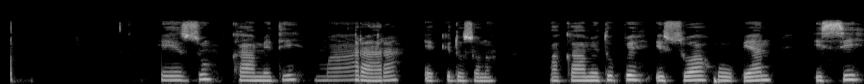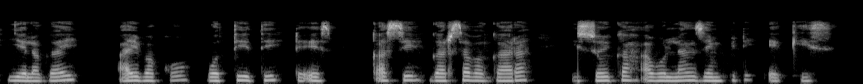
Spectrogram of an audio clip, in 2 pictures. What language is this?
Wolaytta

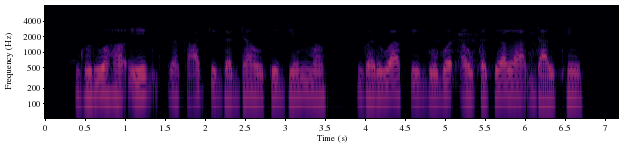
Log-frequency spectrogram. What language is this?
Chhattisgarhi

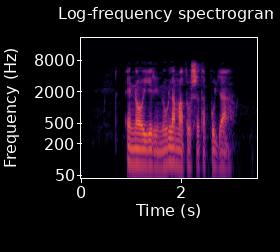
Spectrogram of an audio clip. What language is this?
Greek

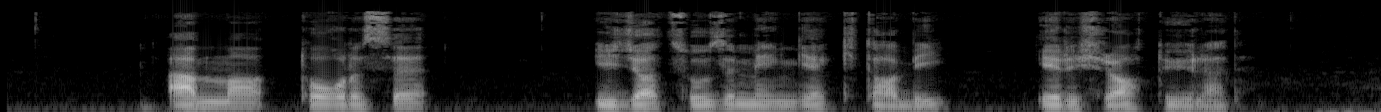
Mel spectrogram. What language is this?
Uzbek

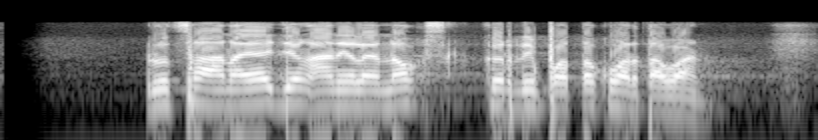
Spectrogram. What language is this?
Sundanese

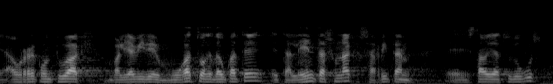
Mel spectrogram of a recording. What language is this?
Basque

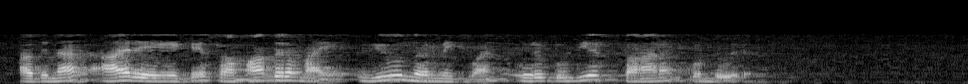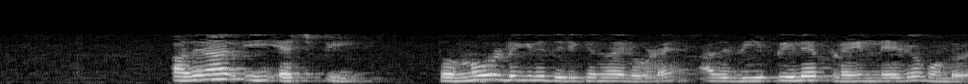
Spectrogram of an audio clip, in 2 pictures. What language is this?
Malayalam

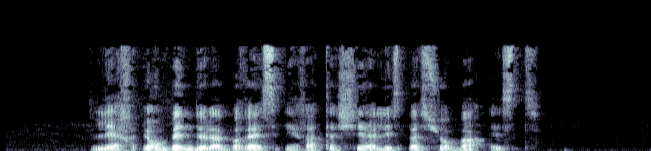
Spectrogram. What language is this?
French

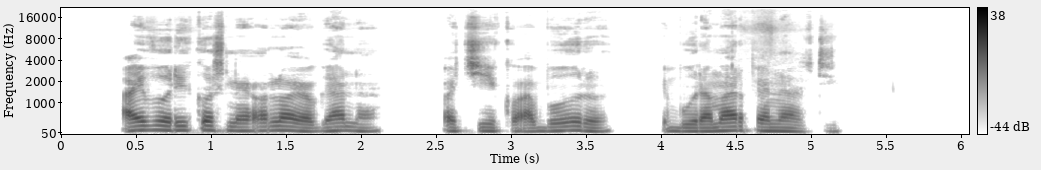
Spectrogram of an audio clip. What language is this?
Luo (Kenya and Tanzania)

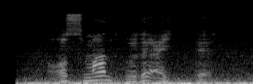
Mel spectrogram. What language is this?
Bashkir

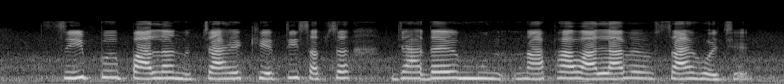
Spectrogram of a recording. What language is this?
Maithili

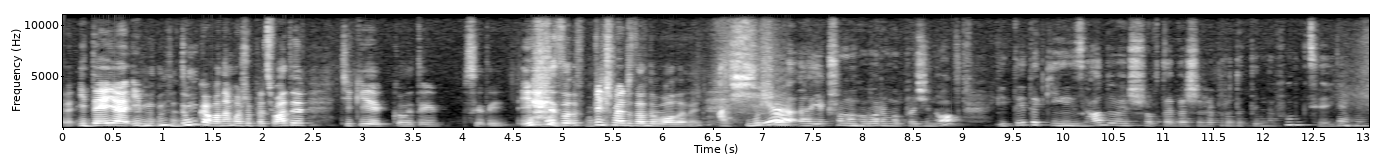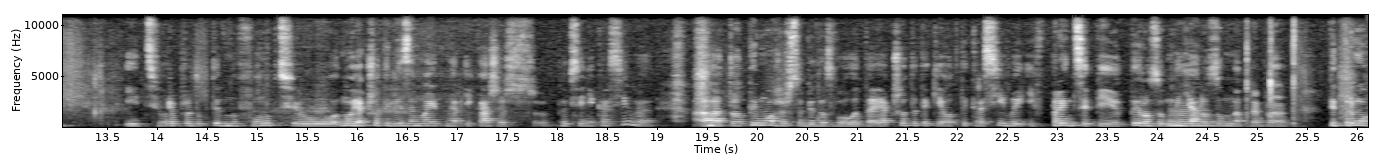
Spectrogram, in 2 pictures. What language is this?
Ukrainian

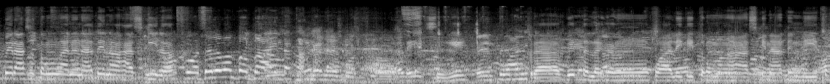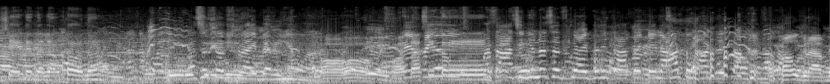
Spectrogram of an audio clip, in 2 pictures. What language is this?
Filipino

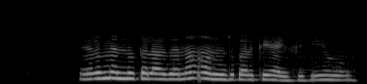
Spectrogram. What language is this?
Punjabi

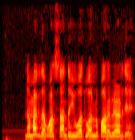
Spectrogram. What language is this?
Pashto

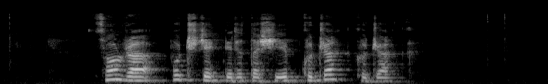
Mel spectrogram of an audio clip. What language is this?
Turkish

